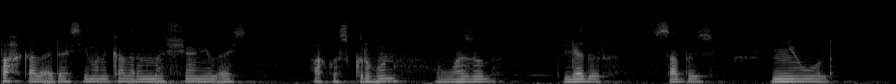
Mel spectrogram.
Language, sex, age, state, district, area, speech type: Kashmiri, male, 18-30, Jammu and Kashmir, Budgam, rural, spontaneous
